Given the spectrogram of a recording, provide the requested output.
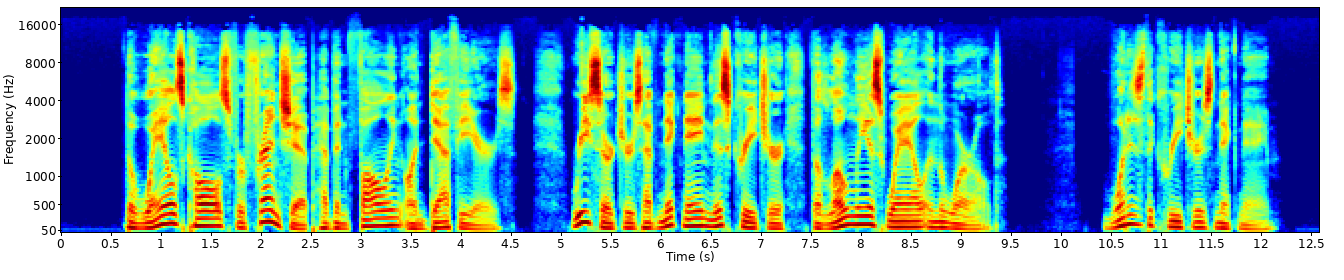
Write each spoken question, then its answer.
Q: What is the creature's nickname?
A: The creature's nickname is the loneliest whale in the world.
